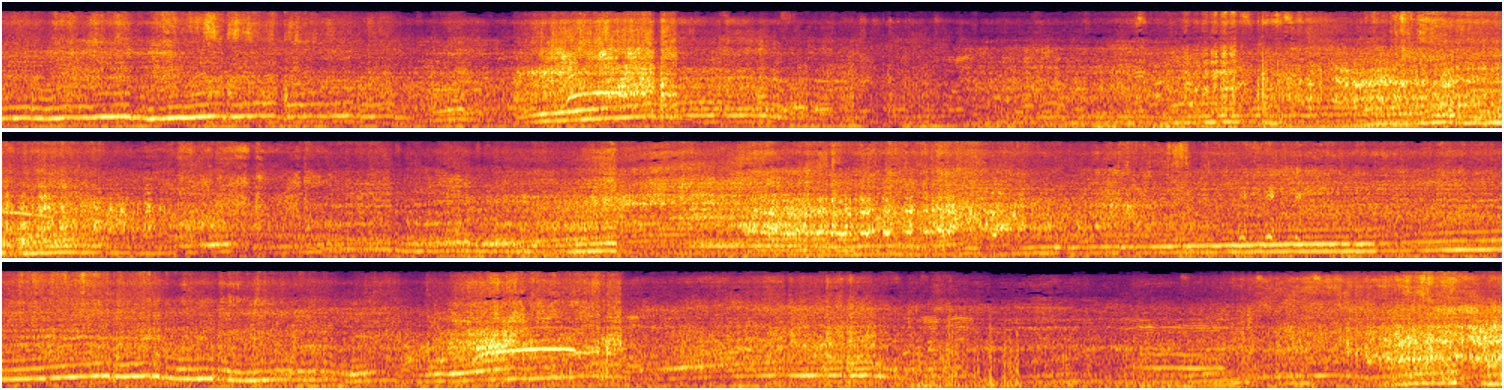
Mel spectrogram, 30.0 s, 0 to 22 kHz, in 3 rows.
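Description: Two turbocharged BMW S54B32 straight-six drift cars revving up and down again and again while sliding, their engine pitch rising and falling, with the tyres squealing in bursts.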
